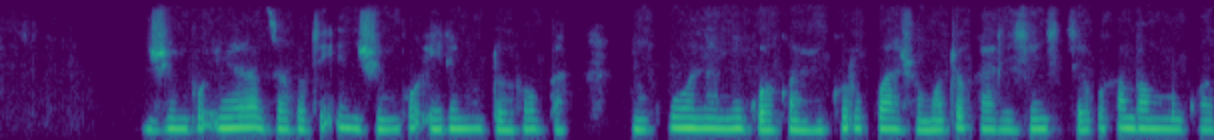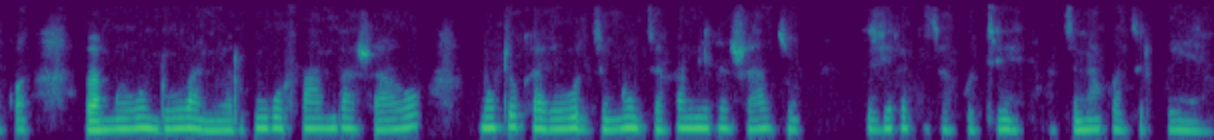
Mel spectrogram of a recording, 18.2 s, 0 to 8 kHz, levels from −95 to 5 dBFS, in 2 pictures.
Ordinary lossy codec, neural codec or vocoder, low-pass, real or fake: Opus, 16 kbps; none; 7.2 kHz; real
